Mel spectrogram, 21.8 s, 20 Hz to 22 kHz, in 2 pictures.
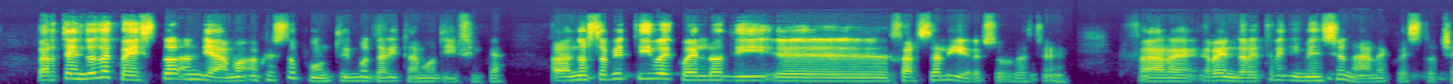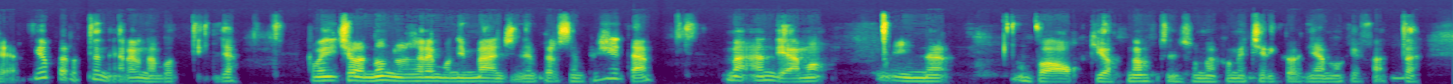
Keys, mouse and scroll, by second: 4.1-4.6 scroll up 1, 4.6-13.0 middle drag, 14.6-16.4 middle drag, 18.5-20.5 drag.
